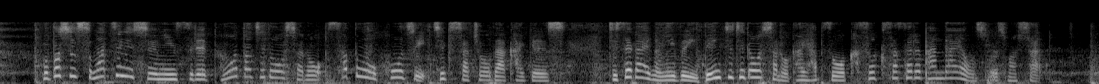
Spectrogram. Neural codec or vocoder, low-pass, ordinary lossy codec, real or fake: codec, 16 kHz, 1.1 kbps, Voila-Tokenizer; none; none; fake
